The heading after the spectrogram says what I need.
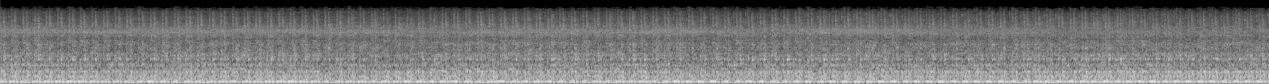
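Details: GM 3100 V6 in a Camry, after rechecking firing order: uneven, loping idle with irregular pulses; running better but still rough, owner blames fuel almost two years old as a big issue.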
